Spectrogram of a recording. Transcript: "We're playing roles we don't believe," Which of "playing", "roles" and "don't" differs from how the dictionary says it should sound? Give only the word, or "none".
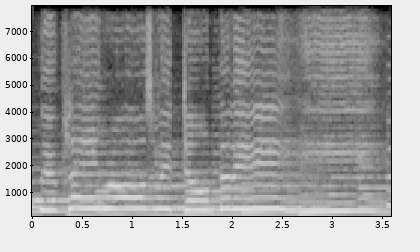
none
